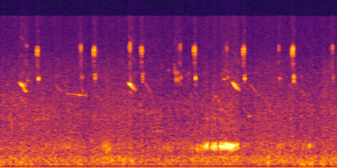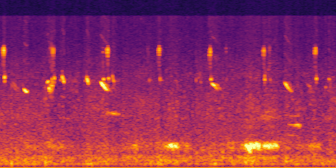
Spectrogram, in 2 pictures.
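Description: Faint birdsong: a string of short, sharp high chirps and down-slurred squeaks, irregular at about two a second, with a few brief low sounds about three seconds in and again near the end.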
